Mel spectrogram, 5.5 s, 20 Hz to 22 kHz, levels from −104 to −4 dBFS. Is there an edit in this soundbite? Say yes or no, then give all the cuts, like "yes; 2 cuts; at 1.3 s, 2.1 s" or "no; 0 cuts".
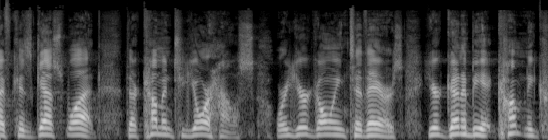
no; 0 cuts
